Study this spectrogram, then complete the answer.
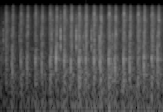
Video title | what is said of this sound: Best ro service kit in india -- Lexpure clasic+ Ro filter replacement kit | क्योंकि ग्रन्यूल फ़िल्टर का इस तरह से आवाज़ आता ही है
